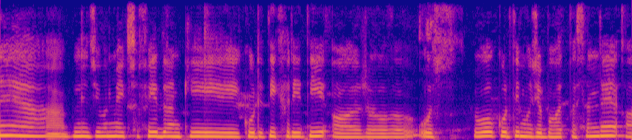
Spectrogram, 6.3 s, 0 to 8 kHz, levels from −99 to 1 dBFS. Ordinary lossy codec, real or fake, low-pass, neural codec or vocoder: none; fake; none; codec, 16 kHz, 8 kbps, FunCodec, trained on Chinese and English, 25 frames a second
